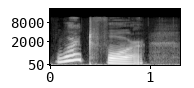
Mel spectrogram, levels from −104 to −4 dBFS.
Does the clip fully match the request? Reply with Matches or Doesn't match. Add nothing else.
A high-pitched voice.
Matches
